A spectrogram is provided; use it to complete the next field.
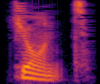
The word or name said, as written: jaunt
